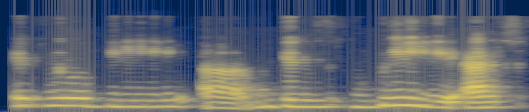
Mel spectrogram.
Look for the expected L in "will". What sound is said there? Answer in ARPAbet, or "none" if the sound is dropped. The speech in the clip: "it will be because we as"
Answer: W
